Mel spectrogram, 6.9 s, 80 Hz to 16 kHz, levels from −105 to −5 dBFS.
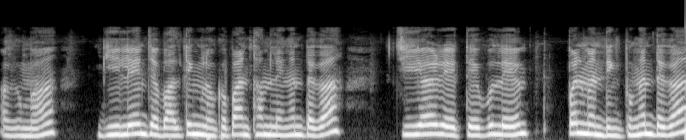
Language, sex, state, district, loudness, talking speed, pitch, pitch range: Wancho, female, Arunachal Pradesh, Longding, -12 LUFS, 155 wpm, 225 Hz, 210-240 Hz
